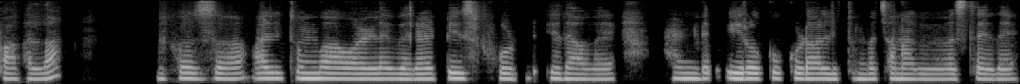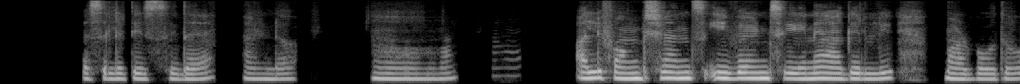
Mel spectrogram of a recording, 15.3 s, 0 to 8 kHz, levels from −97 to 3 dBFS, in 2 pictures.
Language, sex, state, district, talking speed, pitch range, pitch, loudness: Kannada, female, Karnataka, Bellary, 100 wpm, 190-205 Hz, 195 Hz, -30 LUFS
